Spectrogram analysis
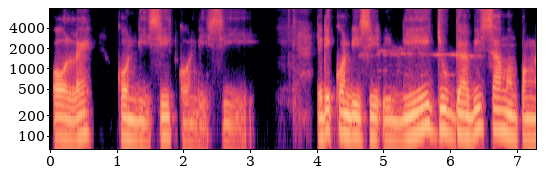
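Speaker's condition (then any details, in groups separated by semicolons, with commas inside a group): No condition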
